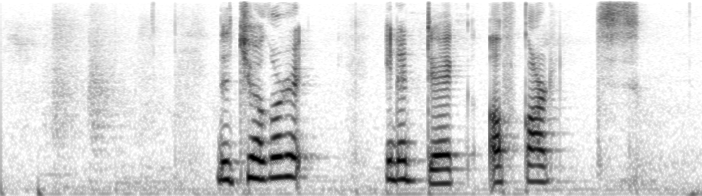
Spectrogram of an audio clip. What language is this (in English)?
Javanese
